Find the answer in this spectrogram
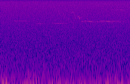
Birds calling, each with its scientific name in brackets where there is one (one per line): Dusky Flycatcher (Empidonax oberholseri)
Mountain Chickadee (Poecile gambeli)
